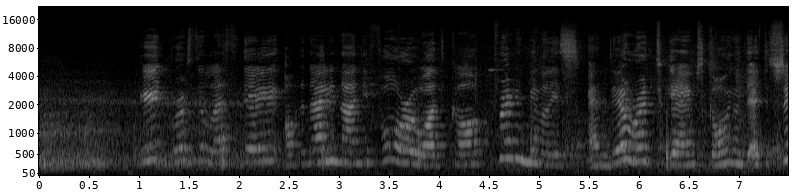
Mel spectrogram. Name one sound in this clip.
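A young woman reads aloud.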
